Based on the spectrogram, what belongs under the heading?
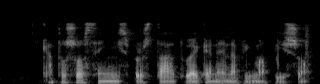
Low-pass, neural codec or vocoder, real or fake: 7.2 kHz; none; real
